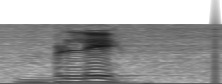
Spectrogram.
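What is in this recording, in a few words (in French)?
"ble", French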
